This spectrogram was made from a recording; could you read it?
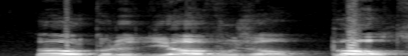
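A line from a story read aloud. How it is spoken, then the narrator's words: Exclaiming. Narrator (French): s'écria-t-il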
